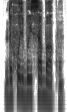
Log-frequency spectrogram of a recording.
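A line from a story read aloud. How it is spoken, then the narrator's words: Scornful snort. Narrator (Russian): фыркнула Света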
